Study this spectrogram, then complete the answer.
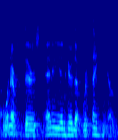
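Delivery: ordinary delivery, nothing marked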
